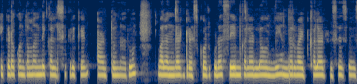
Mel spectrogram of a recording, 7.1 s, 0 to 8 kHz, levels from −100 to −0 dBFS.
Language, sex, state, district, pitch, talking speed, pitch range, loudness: Telugu, male, Telangana, Karimnagar, 230 Hz, 175 wpm, 225-235 Hz, -21 LUFS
